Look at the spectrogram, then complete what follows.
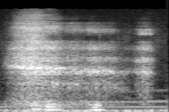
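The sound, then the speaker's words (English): A single sharp, hissing inhale sucked in through clenched teeth, lasting about a second, performed by a voice imitating a man's tooth gasp during sex, with no talking. “Not well, it wasn't sexy when he made those noises when we were having sex, but it was even less sexy because he used to like do the tooth gasp, the and I used to just be like, I didn't want to say anything.”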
